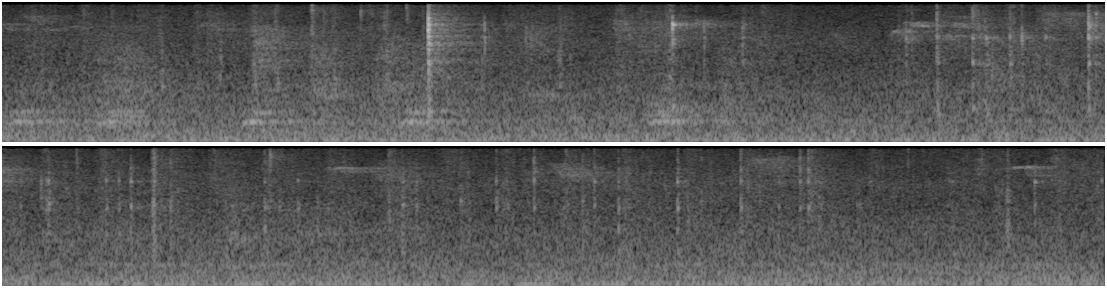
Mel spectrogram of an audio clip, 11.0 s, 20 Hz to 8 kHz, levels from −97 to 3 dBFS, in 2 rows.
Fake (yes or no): no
